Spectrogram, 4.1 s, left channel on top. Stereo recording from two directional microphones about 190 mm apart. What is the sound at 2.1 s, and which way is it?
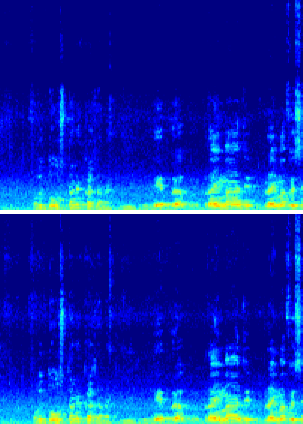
A man's voice, 10° right (ahead or behind).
